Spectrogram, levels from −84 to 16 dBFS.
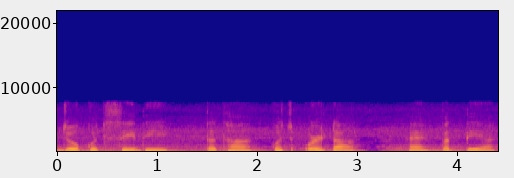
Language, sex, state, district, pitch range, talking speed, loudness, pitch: Hindi, female, Uttar Pradesh, Lucknow, 230-255 Hz, 110 wpm, -16 LUFS, 240 Hz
